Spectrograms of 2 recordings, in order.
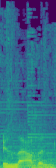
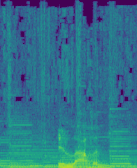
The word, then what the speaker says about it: eleven: sao ạ Đó là số 11báo nắm lá eleven mình suy nghĩ trọng âm rơi vào phần này bạn cần phải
